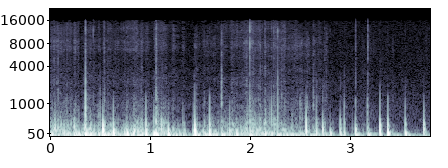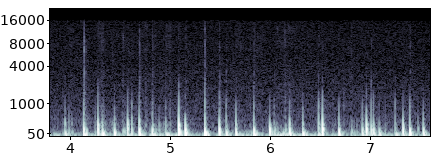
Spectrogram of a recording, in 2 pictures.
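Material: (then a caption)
Cork. Long acrylic nails rapidly tap and scratch the flat face of a round solid cork trivet held in the air. For the first few seconds a dense, rustling scratch with a low rumble dominates, then it gives way to a quick, uneven run of many short, dull, muffled taps with almost no ring. The taps are low and soft, with little brightness.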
